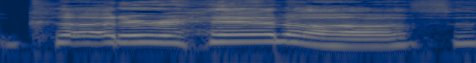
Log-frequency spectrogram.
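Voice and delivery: gloomily eager; emo dwarf. A narrator's reading. Emo dwarf urging the girl's beheading, listless voice.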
